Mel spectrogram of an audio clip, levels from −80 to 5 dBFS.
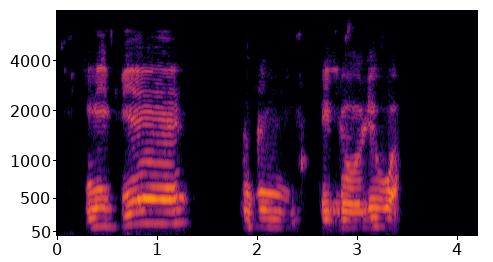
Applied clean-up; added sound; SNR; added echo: neural mask model Resemble Enhance denoiser.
